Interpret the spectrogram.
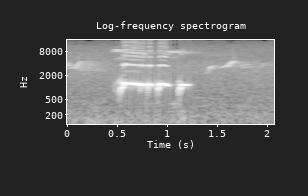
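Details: One full phrase from a wild zebra dove on a cable: a trill of rapid, stuttering coos ending in a separate final note, followed by a soft rising chirp from another bird.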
